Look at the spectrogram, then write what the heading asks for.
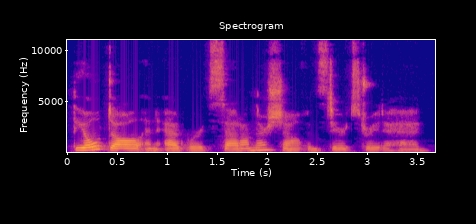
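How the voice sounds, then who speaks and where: A woman teacher reading a storybook aloud expressively, with dramatic pauses and hushed phrases. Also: lowish voice, slightly rough, poor audio.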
